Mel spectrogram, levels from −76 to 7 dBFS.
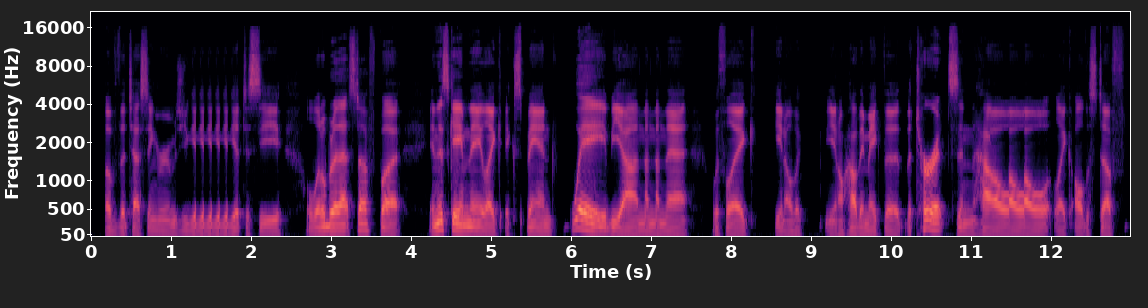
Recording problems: audio stuttering; at 1 s, at 7 s and at 11 s

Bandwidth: 16.5 kHz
